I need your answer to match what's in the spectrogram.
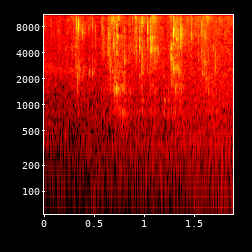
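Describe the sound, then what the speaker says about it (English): Shaken almond milk poured over fried bammy in a kitchen, soft irregular splashes and drips, faint and close, with no one talking. "Now I'm just shaking my almond milk and I'm going to pour it all over my bammy."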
